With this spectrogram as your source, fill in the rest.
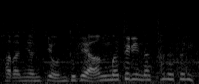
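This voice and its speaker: A man's voice: high voice, very fast, noisy background, natural voice. A man voicing a solemn, commanding fantasy warrior in a video game. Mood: surprised.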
